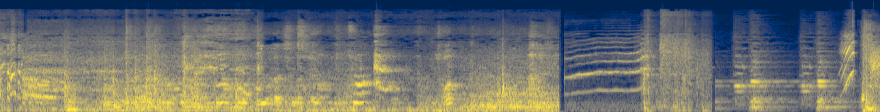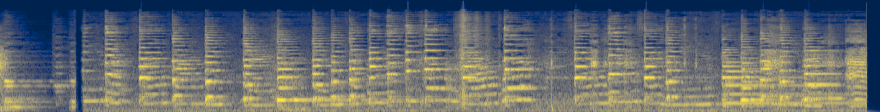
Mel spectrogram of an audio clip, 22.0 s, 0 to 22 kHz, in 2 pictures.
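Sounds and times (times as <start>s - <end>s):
plucked string instrument melody: 11.7s - 21.8s.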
